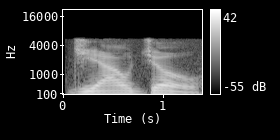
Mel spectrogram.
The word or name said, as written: Kiaochow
